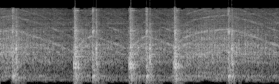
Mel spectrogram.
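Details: Rebuilt, reinstalled starter on 2005 Winnebago 38J, Workhorse W24 chassis, 8.1 Vortec, after intermittent no-start, run from battery booster: whirring spin rising and falling with sharp clanks as it engages; starter turns freely and engages properly.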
